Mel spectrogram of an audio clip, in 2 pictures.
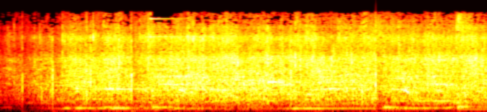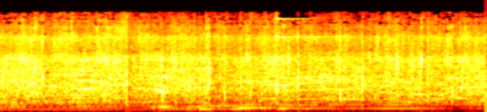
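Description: Loud, sustained audience applause welcoming station head Lu Junhong, a dense steady roar of many hands clapping, with faint low tones humming underneath.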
